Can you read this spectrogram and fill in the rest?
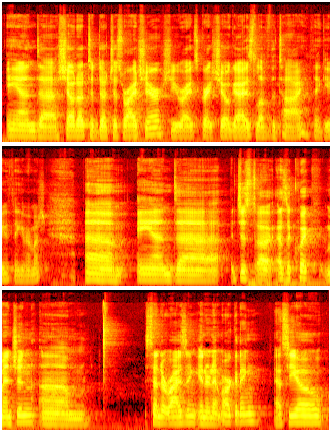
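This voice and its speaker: Casual male host with a creaky voice. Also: medium pitch, pushed and bright. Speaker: interview show host. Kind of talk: casual conversational storytelling and hosting.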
